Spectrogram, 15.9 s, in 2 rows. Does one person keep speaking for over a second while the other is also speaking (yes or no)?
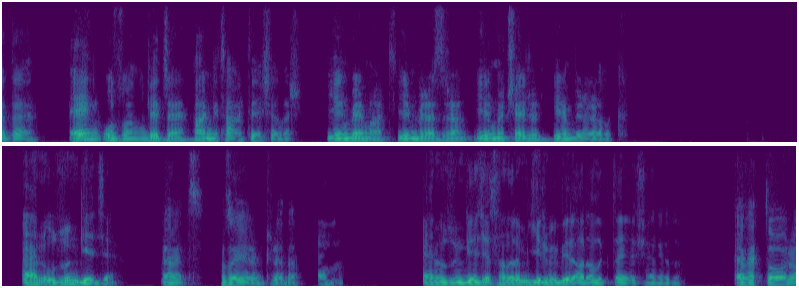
no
